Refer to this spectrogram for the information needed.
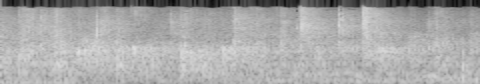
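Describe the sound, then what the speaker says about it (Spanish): A crowd at a family celebration claps for a young man, a steady dense wash of applause at moderate loudness, with faint voices underneath. "un fuerte aplauso para el chico"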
